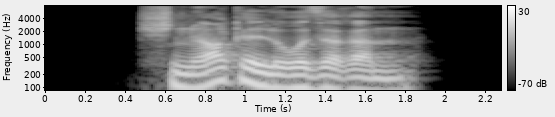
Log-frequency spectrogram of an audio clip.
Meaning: strong dative masculine/neuter singular comparative degree of schnörkellos
- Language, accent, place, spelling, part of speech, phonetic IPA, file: German, Germany, Berlin, schnörkelloserem, adjective, [ˈʃnœʁkl̩ˌloːzəʁəm], De-schnörkelloserem.ogg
